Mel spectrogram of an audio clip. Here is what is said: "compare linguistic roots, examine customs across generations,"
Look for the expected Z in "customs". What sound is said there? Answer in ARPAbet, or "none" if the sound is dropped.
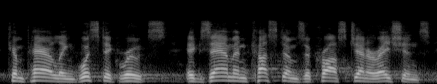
Z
